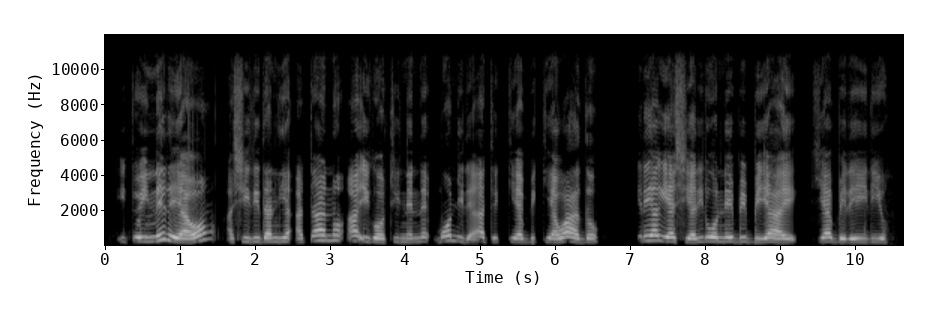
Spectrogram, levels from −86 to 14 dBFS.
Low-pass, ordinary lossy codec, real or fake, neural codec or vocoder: 10.8 kHz; none; fake; vocoder, 44.1 kHz, 128 mel bands every 256 samples, BigVGAN v2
